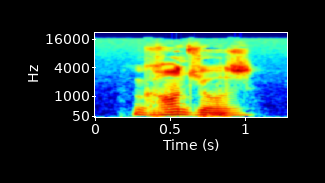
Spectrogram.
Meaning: grandiose
- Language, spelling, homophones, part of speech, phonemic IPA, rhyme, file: French, grandiose, grandioses, adjective, /ɡʁɑ̃.djoz/, -oz, Fr-grandiose.ogg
